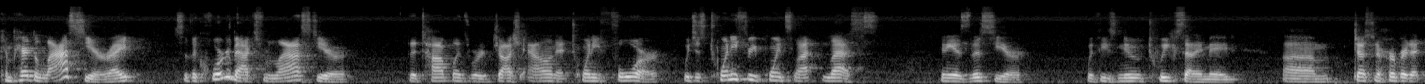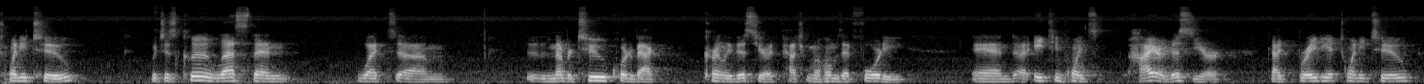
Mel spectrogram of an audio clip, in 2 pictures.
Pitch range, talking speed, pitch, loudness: 130-160 Hz, 145 wpm, 150 Hz, -19 LUFS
